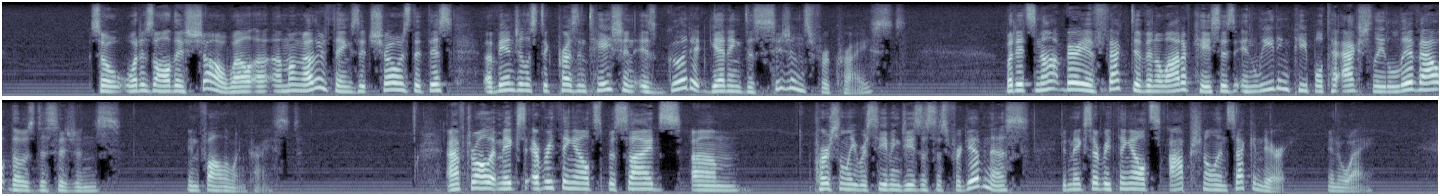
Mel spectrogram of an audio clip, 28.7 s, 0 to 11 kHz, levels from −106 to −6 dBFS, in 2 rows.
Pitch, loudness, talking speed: 180 Hz, -26 LUFS, 140 wpm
